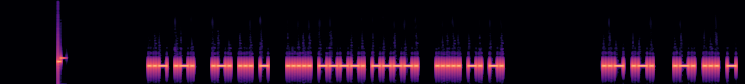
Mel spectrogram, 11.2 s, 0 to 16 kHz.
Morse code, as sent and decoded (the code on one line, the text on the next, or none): ..- .-. / .-. ... - / ..... ----. ----. / ..... -. -. / ..- .-. / .-. ... -
UR RST 599 5NN UR RST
